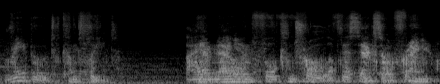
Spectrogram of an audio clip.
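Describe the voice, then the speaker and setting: A man voicing a stately artificial intelligence in a robot body for a video game, speaking in a formal, measured, solemn way. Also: medium pitch, fairly even intonation, gravelly. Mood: detached, formal. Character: Rasputin, stately male war-machine AI in a robot body. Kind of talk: scripted video game dialogue. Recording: loud music behind the voice.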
